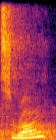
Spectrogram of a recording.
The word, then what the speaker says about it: Sarai: don't know how to say that it's Sarai to begin with yes is that right Sarai yes okay and then it's Sarah and that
